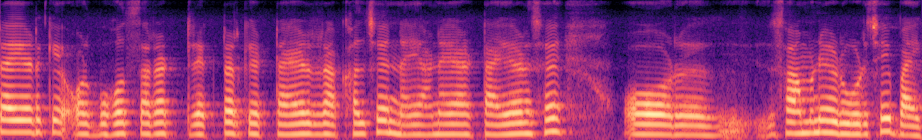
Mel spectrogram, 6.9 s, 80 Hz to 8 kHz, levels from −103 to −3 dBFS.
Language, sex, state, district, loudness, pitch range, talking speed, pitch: Maithili, female, Bihar, Katihar, -16 LUFS, 210-230 Hz, 175 wpm, 215 Hz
